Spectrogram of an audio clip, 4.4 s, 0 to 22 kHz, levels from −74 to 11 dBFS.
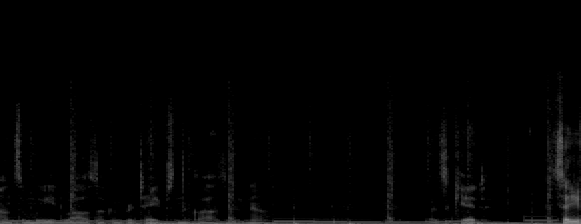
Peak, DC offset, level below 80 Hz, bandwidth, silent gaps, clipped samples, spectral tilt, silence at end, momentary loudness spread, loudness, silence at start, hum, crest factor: -18 dBFS; under 0.1%; -50 dBFS; 15.5 kHz; none; under 0.1%; -5 dB/octave; 0 s; 7 LU; -44 LUFS; 0 s; none; 24 dB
